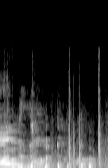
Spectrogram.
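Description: A person's voice: a brief vocal sound that rises and falls in pitch at the start, then a few short coughs.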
